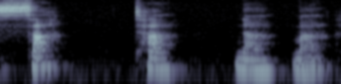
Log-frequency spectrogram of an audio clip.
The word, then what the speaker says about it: Sa Ta Na Ma: parts and you becomes sa ta na ma so so the a is pronounced like Mom like Mom sa na ma and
